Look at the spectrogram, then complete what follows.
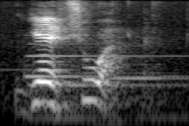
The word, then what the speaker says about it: Yeshua: luego nombre revelado bien en arameo el nombre se pronuncia yeshua en hebreo es yahshua correcto Ese es el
